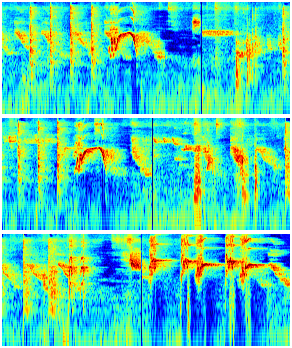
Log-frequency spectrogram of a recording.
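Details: Black-winged myna singing a master song for training: repeated arched whistles that rise and fall, with harsh squawks and clicking chatter between them, loud and close.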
